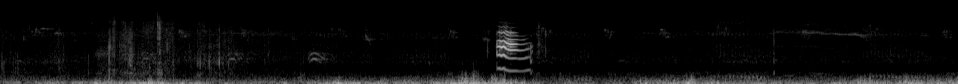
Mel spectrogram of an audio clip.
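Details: Weakened ginger tabby stray cat found on a cat island in Japan gives a single short, clear meow midway, with low outdoor rumble, handling noises and faint high bird chirps around it.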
